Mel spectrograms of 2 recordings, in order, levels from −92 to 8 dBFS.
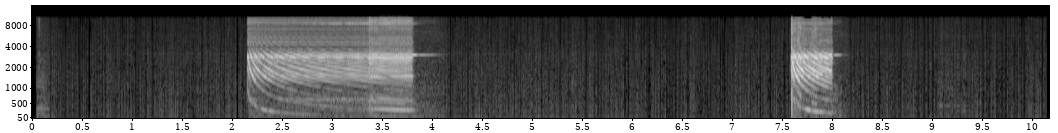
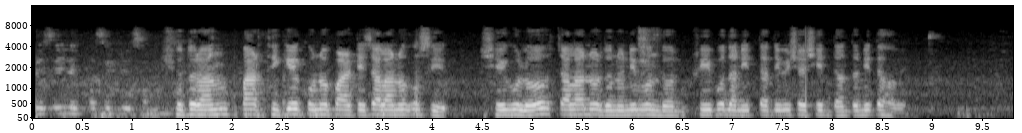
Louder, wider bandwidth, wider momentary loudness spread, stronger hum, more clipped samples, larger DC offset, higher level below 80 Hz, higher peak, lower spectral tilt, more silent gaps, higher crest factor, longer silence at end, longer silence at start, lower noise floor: first, -10 LUFS vs -17 LUFS; first, 11 kHz vs 7.6 kHz; about the same, 12 LU vs 14 LU; neither; neither; neither; second, -64 dBFS vs -52 dBFS; about the same, 0 dBFS vs -2 dBFS; second, 2 dB/octave vs -7 dB/octave; neither; about the same, 18 dB vs 16 dB; first, 2.1 s vs 1.1 s; first, 2.15 s vs 0.05 s; first, -58 dBFS vs -47 dBFS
